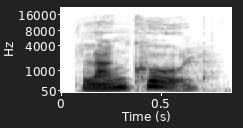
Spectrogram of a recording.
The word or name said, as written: langkål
